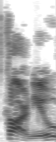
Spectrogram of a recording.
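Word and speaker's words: Carnu: For the sake of your car and for your own pleasure, buy a can of Johnson's Car New right away. It's spelled C-A-R-N-U.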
